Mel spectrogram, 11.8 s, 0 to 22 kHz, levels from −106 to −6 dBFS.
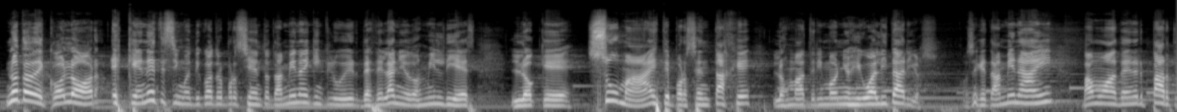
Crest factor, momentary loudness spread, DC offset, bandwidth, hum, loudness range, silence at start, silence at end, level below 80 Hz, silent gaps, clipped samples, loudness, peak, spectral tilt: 20 dB; 9 LU; under 0.1%; 15 kHz; none; 3 LU; 0 s; 0 s; -46 dBFS; none; under 0.1%; -31 LUFS; -12 dBFS; -4 dB/octave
